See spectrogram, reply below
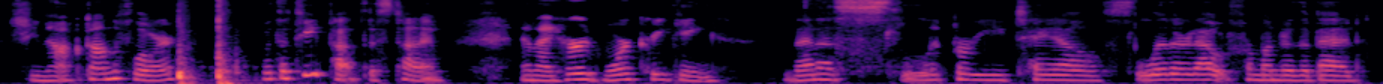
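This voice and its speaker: A woman's voice: lowish voice, steady tone, a little slow, noisy background. A woman narrating a children's storybook expressively, breaking off to explain and check in with young listeners. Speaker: read-aloud storyteller for children.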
